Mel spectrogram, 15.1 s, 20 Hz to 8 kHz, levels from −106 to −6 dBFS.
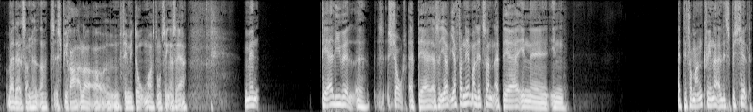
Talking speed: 170 wpm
